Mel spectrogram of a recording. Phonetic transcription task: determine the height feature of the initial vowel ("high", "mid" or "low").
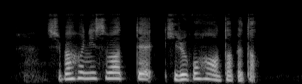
high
